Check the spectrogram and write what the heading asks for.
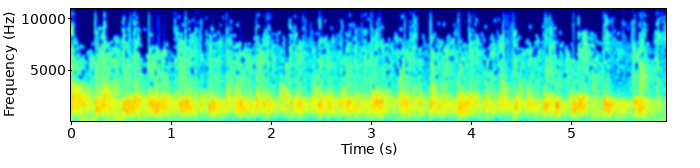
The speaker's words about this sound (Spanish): Entonces, pues con un fuerte aplauso otra vez.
